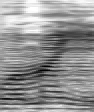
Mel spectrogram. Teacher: Jadi dibacanya wami gitu ya, jangan waman karena nun sukunnya kita masukin ke ya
